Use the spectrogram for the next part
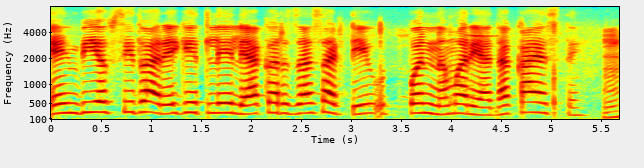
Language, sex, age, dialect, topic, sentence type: Marathi, female, 18-24, Standard Marathi, banking, question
